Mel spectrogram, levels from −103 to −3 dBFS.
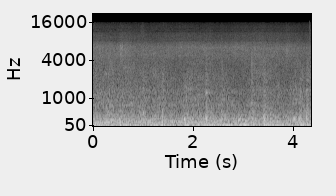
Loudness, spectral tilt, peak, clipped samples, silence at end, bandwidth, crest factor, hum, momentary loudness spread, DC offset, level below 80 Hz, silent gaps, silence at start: -32 LUFS; -5.5 dB/octave; -16 dBFS; under 0.1%; 0 s; 15.5 kHz; 14 dB; none; 2 LU; under 0.1%; -34 dBFS; none; 0 s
